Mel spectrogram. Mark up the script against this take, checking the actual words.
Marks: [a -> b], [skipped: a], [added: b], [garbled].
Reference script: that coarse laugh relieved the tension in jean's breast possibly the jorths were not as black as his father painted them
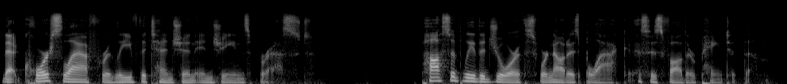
that coarse laugh relieved the tension in jean's breast possibly the jorths were not as black as his father painted them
